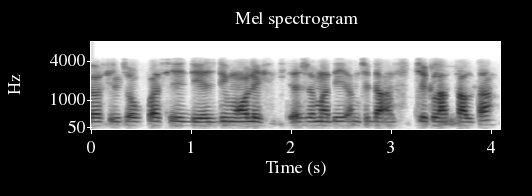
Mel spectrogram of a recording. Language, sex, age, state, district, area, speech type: Marathi, male, 30-45, Maharashtra, Buldhana, urban, conversation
